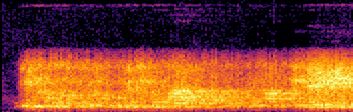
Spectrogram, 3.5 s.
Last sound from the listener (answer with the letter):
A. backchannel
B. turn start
A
